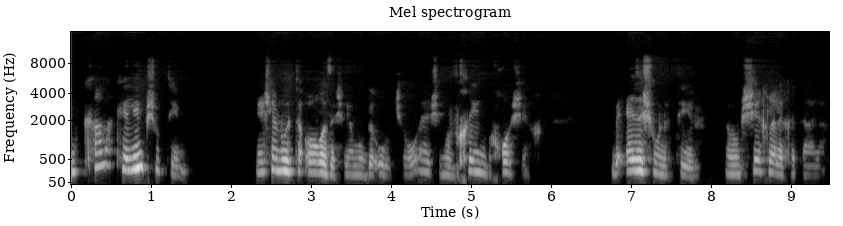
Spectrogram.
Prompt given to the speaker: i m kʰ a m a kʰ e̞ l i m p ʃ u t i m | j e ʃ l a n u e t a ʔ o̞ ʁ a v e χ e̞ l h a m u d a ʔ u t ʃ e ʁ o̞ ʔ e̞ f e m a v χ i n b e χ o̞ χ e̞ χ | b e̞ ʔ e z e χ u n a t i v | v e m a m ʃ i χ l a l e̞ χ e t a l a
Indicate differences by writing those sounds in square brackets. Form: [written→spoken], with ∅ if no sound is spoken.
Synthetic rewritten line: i m kʰ a m a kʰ e̞ l i m p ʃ u t i m | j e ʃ l a n u e t a ʔ o̞ ʁ a [v→z] e [χ→ʃ] e̞ l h a m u d a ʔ u t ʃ e ʁ o̞ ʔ e̞ [f→ʃ] e m a v χ i n b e χ o̞ [χ→ʃ] e̞ χ | b e̞ ʔ e z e [χ→ʃ] u n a t i v | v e m a m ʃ i χ l a l e̞ χ e t a l a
